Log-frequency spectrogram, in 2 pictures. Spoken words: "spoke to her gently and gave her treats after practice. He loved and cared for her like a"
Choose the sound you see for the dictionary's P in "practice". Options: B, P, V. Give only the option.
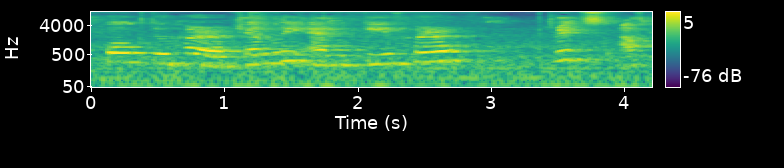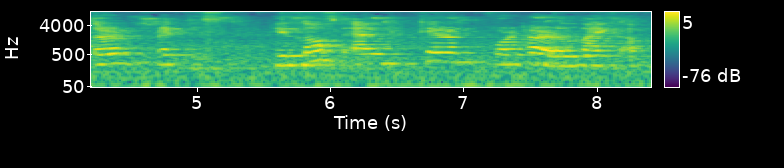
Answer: B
